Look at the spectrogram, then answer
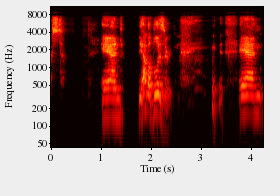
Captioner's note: laughs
